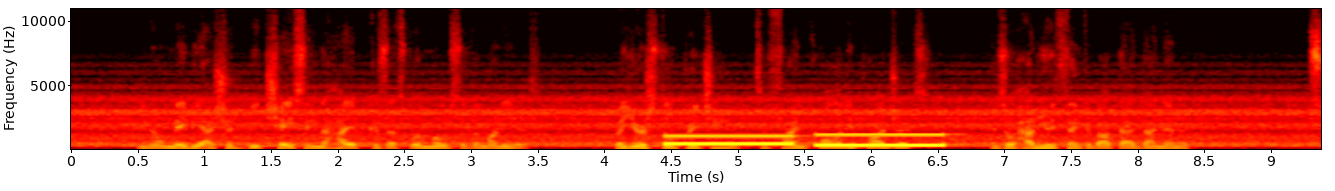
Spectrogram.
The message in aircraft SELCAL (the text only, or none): EP-CQ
